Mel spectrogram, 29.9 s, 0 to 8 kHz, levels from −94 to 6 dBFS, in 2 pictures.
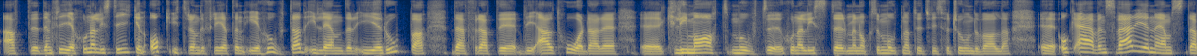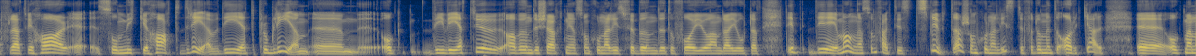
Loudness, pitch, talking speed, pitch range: -14 LUFS, 160 Hz, 140 wpm, 150-190 Hz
